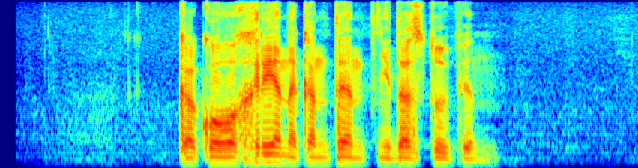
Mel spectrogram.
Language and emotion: Russian, angry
